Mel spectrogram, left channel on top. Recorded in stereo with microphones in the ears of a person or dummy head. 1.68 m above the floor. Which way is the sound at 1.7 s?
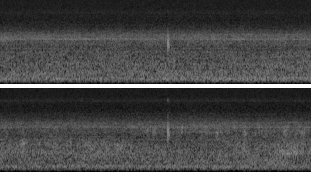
5° right (ahead or behind).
